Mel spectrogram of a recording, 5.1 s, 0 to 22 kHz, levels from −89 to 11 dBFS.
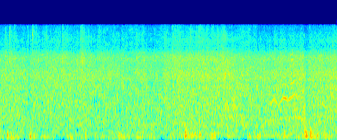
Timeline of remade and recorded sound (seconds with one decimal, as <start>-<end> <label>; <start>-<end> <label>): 0.0-1.4 recorded; 1.4-2.5 remade; 2.5-3.3 recorded; 3.3-4.0 remade; 4.0-5.1 recorded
